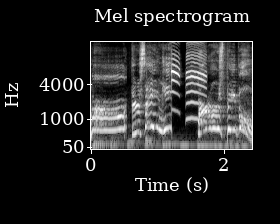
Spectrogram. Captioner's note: makes squealing car sound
